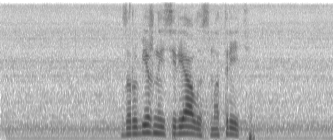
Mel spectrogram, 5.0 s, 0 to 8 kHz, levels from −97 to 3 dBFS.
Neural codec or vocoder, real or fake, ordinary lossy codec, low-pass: none; real; AAC, 48 kbps; 7.2 kHz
